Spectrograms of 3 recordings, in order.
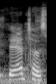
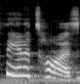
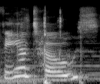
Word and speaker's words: Thanatos: We were saying Thantos earlier. Yeah, she was saying that. It's Thanatos, guys. I can't word. Thanatos.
